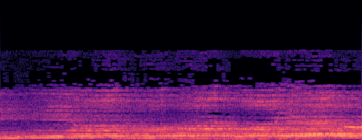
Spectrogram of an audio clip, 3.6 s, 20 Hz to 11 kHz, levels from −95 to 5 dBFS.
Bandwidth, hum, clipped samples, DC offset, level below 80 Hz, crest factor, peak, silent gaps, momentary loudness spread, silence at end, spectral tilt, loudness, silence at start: 7.2 kHz; none; under 0.1%; under 0.1%; -72 dBFS; 14 dB; -10 dBFS; none; 6 LU; 0 s; -7 dB/octave; -25 LUFS; 0 s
